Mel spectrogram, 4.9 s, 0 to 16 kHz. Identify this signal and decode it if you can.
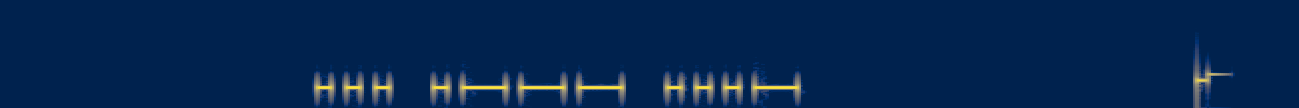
Morse code, heard as a keyed tone, about 21 wpm, 700 Hz. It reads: SJV
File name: ARRL Sections v2 - 22wpm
